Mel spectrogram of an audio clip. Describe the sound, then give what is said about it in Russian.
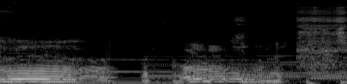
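A voice mimics a parked Tesla's climate system starting up as it keeps running the air conditioning and heating for about 10 minutes after parking: a low, droning hum that wavers and groans for a few seconds, then breaks into a short breathy hiss like rushing air. “Он э, когда включает, если машина, она же когда ты Теслу поставил, она еще минут 10 спокойно так гоняет кондиционер и, и греет, и, и он так когда включается, такой”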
